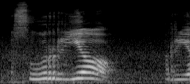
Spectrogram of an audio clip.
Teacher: સૂર્ય ર્ય હું બોલું છું ને તો પાછળ અનો ધ્વનિ નીકળે છે, એટલે અ થયું અ, અને અહીંયા અસ્ત આપેલું છે તો અ પ્લસ અ કરો તો સૂર્યા થઈ જાય.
